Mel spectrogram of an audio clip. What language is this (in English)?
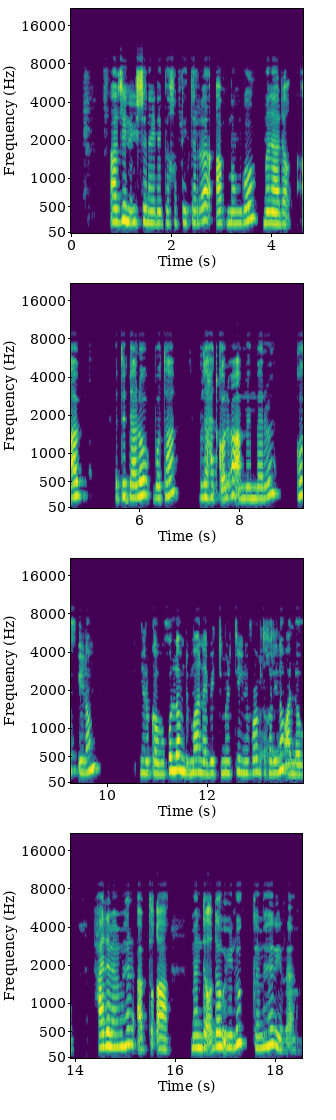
Tigrinya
